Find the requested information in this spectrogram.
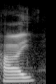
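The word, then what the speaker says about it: high: तरफ तो लिखा हु एच आई जी बढ़ते हाई ठीक है य पर साइलेंट होता है हाई मतलब क्या होता है ऊंचा हाई मतलब ऊंचा किसी ऊंची चीज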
